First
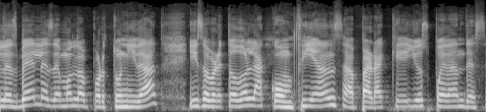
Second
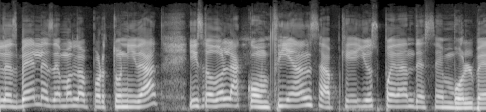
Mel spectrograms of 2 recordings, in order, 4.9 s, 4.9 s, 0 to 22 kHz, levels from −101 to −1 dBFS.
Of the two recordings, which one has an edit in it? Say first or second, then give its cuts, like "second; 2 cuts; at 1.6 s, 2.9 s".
second; 2 cuts; at 2.0 s, 3.4 s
